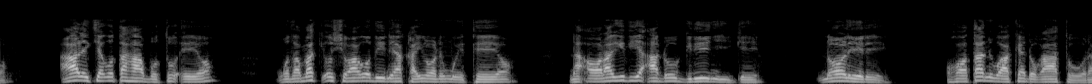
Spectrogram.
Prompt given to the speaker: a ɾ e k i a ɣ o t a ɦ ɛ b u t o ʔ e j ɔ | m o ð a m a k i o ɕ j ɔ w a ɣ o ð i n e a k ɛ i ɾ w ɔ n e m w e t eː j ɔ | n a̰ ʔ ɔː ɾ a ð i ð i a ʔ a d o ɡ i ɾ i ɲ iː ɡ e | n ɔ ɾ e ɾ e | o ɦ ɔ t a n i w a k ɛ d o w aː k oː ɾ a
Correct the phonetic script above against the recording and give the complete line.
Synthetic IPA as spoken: a ɾ e k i a ɣ o t a ɦ a b o t o ʔ e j ɔ | m o ð a m a k i o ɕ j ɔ w a ɣ o ð i n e a k a i ɾ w ɔ n e m w e t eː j ɔ | n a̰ ʔ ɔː ɾ a ɣ i ð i a ʔ a d o ɡ i ɾ i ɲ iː ɡ e | n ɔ ɾ e ɾ e | o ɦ ɔ t a n i w a k ɛ d o ɣ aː t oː ɾ a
